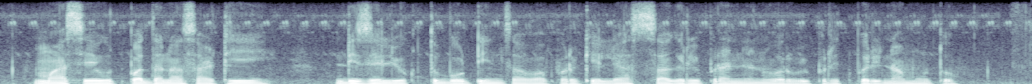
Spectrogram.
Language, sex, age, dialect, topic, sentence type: Marathi, male, 25-30, Standard Marathi, agriculture, statement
